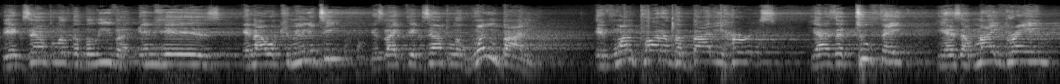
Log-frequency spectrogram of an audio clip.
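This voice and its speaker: A middle-aged American man delivers an animated lecture at a stand microphone in a large indoor mosque hall, gesturing widely and mixing Arabic phrases into his English. His voice sits high and moves at normal speed. Captured by a distant camera mic, the audio echoes in the hall with slight background noise.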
